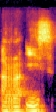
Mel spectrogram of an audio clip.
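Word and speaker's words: الرئيس: Esta obra é a obra de Ar-Rayyash, que na realidade esta é uma espécie de alcunha que em árabe pronuncia-se da forma seguinte: Ar-Ra'is. Ar-Ra'is é o capitão.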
